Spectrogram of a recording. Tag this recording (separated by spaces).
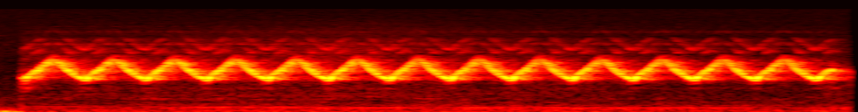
alert car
